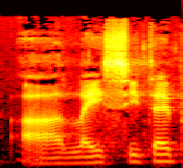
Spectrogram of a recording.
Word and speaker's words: laïcité: I think many would agree that France is a unique example with regards to Muslims living in Europe because of the laïcité policy, I don't know if I'm pronouncing it right, yep.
